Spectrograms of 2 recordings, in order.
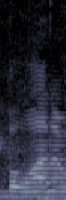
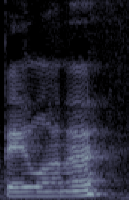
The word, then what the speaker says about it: B'Elanna: It went from an E to a schwa. – Yeah, it's like, yeah, most people call her like, to B-L. – B'Elanna. – B'Elanna. – Yeah, B-U-H, B'Elanna.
